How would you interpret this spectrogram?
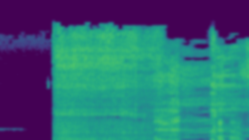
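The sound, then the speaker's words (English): A person blows a long, sputtering raspberry imitating a fart, loud, trailing off into a few wobbly voiced squeaks near the end after a moment of silence. “fart noise.”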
